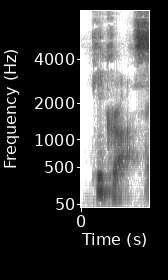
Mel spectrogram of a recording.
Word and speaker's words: Picross: P-Cross 3D 2. – P-Cross? – P-Cross. – How do you spell that? – P-I-C-R-O-S-S.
